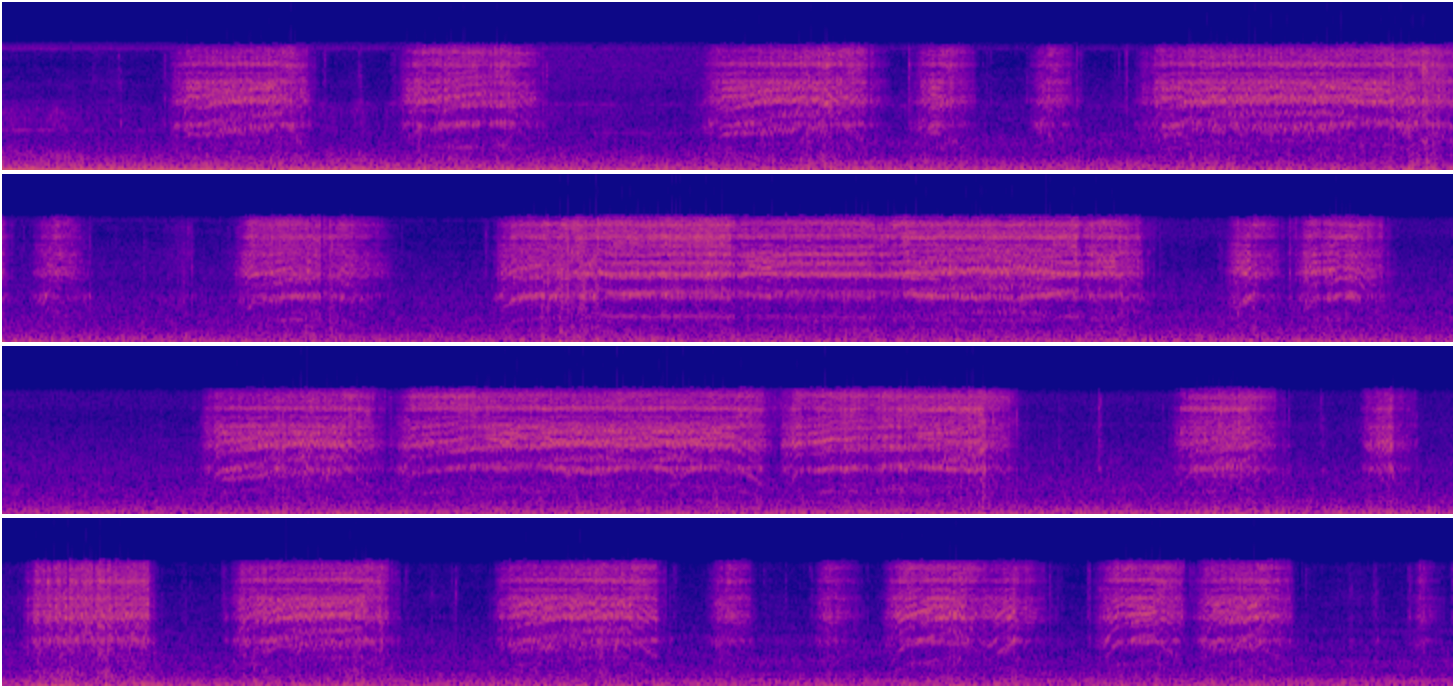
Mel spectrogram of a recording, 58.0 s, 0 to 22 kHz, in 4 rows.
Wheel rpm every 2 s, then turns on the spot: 10, 70, 80, 50, 70, 40, 150, 50, 50, 30, 150, 160, 150, 50, 20, 50, 100, 160, 120, 100, 40, 20, 70, 90, 80, 30, 70, 60, 30.
2-4 40-42 56-58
